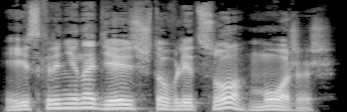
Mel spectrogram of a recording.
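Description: A man voicing a gruff, blunt, hot-tempered Scottish man in an audiobook, talking curtly and snapping. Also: mid-range voice, expressive, unhurried, dry recording, clean studio sound, close to an everyday voice. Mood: angry.

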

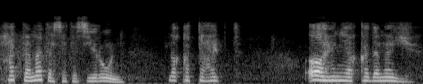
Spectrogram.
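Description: A man's voice: a little high, moderate pace, dull audio, a little hiss or hum, lightly acted. A man playing a timid young boy. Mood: wondering. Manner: fearful, stammering when scared. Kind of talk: children's audio drama.

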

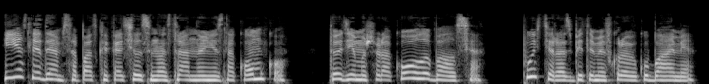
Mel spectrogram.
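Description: A woman reading a novel aloud as an audiobook narrator, in steady storytelling. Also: mid-range voice, brisk, clean tone, no echo, clean studio sound.

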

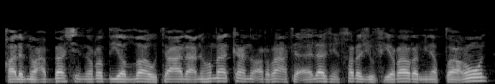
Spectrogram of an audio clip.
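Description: Quick man reading classical text. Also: medium pitch, level tone, no room sound, muffled recording. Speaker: student reading the text aloud.

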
